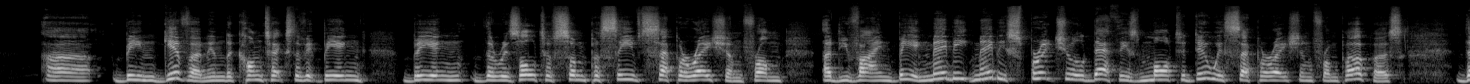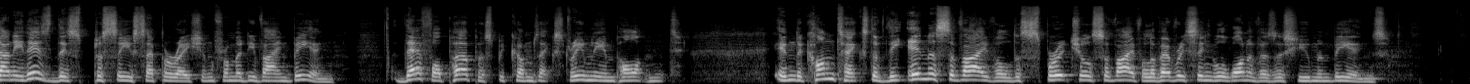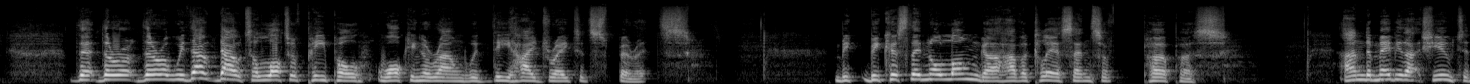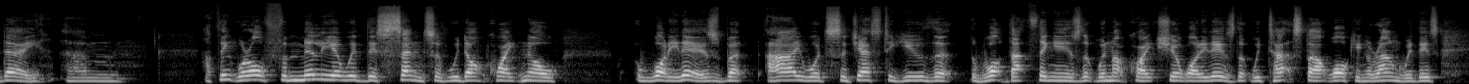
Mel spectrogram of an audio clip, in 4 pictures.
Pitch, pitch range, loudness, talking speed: 190 Hz, 170-210 Hz, -21 LUFS, 145 wpm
